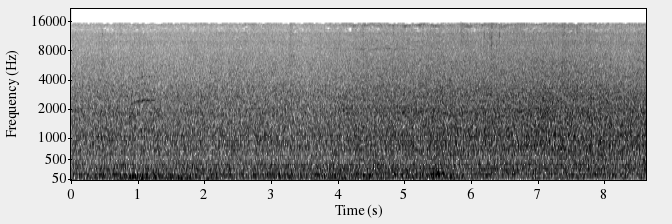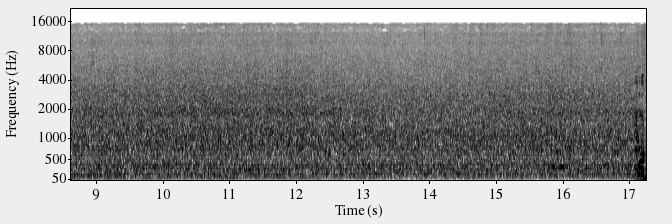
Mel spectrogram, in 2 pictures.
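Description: A steady, even hiss of background noise, unchanging throughout.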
